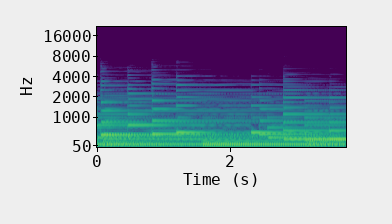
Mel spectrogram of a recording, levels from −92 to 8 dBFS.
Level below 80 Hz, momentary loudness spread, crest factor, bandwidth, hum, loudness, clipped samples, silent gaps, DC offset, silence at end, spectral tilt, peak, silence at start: -32 dBFS; 3 LU; 12 dB; 3.8 kHz; none; -20 LUFS; under 0.1%; none; under 0.1%; 0 s; -12 dB/octave; -6 dBFS; 0 s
